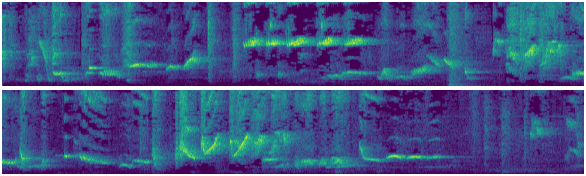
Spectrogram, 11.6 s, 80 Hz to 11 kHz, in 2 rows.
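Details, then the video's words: {'caption': 'White-rumped shama, a contest-winning songster recorded 7/25/16 while dancing and singing: dense rapid stream of whistles, buzzy trills, squawky chirps and high thin notes, almost continuous and overlapping, ending in a quieter stretch.'} "Birds White-rumped shama dancing and singing like crazy till chirped sorethroat"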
